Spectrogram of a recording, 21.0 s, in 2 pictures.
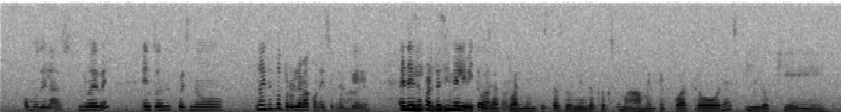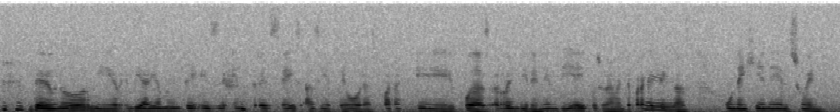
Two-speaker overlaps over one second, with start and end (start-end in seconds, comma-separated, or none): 5.1-6.4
